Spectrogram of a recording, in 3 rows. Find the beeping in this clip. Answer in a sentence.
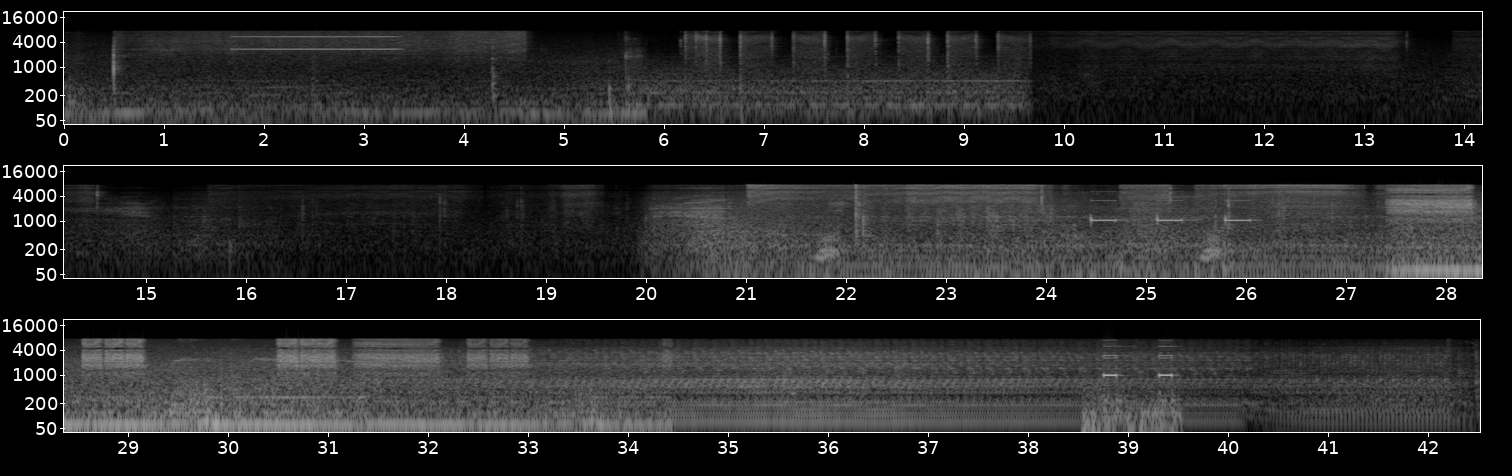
The beeping can be heard from 1.6 to 3.4 s, from 24.4 to 26.1 s and from 38.5 to 39.5 s.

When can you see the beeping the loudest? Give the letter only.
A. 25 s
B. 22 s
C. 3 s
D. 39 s
D.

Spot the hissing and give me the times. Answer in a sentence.
The hissing can be heard from 0.0 to 34.5 s.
